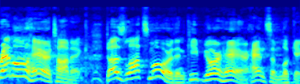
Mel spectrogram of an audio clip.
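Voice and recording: In a put-on character voice, a man speaks at a moderate pace with a high pitch, very wide pitch swings and a bright, sharp tone.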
